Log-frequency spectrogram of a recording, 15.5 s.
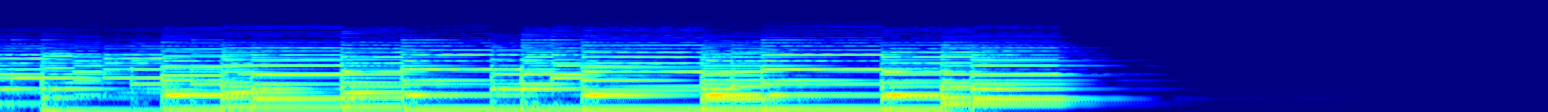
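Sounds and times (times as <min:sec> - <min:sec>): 
bassoon playing a folk tune: 0:00.0 - 0:11.0.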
